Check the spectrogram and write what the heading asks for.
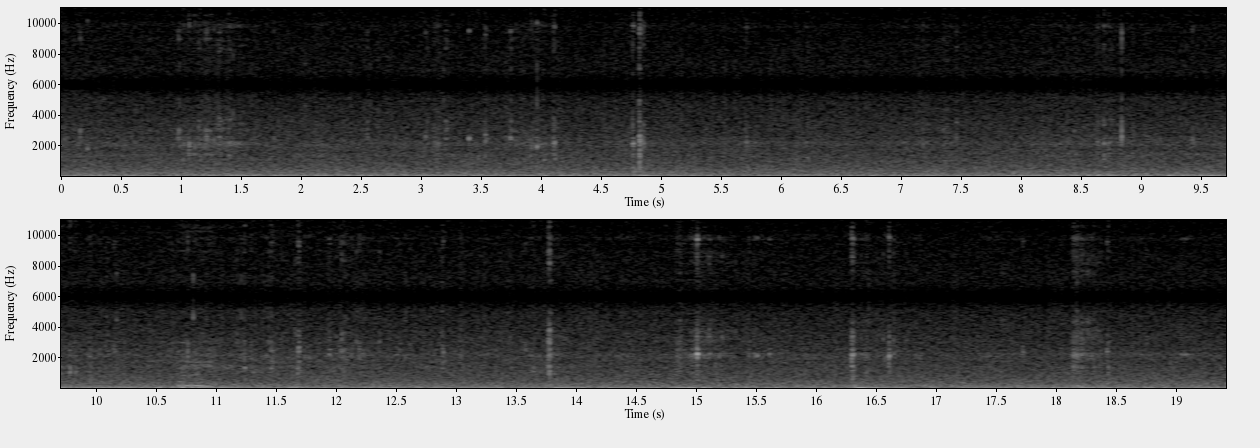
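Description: Quiet lapping of small waves against the hull of a small paddle craft, with a few soft splashes or knocks scattered through.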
